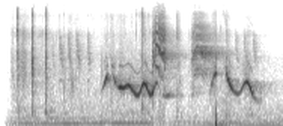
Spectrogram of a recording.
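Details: ['Indian ringneck parakeet, a pet bird indoors, giving a few sharp clicks, then a wavering whistled phrase that rises and falls several times, followed by a second short wavy whistle.']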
